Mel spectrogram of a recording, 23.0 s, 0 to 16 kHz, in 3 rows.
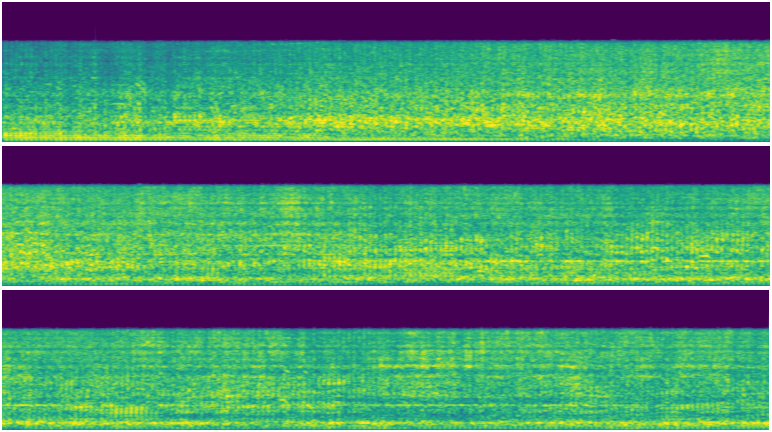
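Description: Eurocopter EC130 single-turbine helicopter coming in to land and settling onto the pad, with steady, loud rotor and turbine noise. It is loudest about a third of the way through as the helicopter comes in close.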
